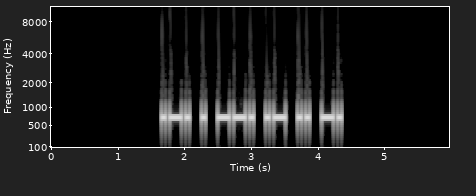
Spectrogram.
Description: Morse code, heard as a keyed tone, about 20 wpm, 700 Hz. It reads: REGAIN
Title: 6 Letter Words - First 3 Letters Given - 20wpm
